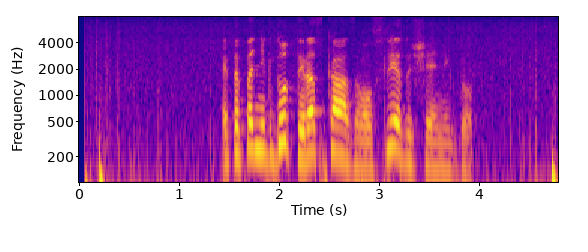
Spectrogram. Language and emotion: Russian, angry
